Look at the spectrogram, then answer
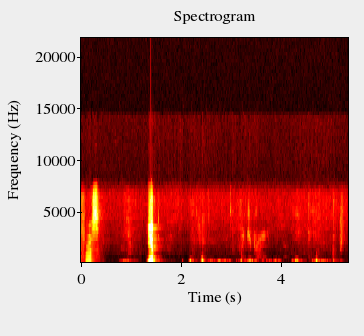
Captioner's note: whispers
